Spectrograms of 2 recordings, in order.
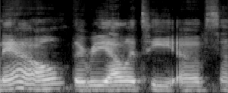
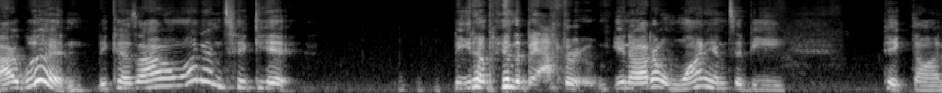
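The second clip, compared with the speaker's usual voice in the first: choked-up, breaking voice catching with emotion; 4 semitones higher than usual. A parent talking about a child's diagnosis and being picked on, getting choked up. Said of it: "Now I'm getting choked up".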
